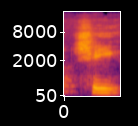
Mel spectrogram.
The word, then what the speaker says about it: qi: main reasons why we can get tired in China medicine one is that you don't have enough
